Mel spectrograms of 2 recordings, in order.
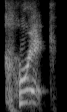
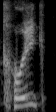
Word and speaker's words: creek: Texter says, Rob, first, it's pronounced crick, not creek.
